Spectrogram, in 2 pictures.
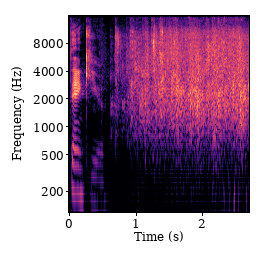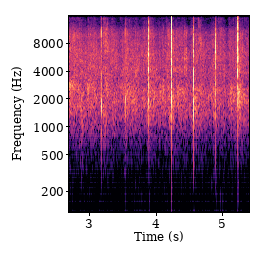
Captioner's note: audience applause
